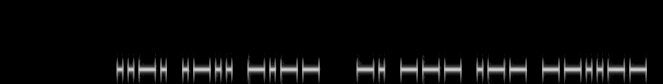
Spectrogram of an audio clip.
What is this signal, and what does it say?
Morse code, heard as a keyed tone, about 22 wpm, 700 Hz. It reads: FLY NOW,
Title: Sentences from Top 1000 Words - Review Part 2 - 22wpm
